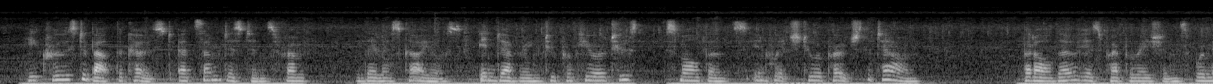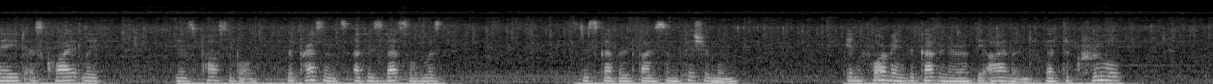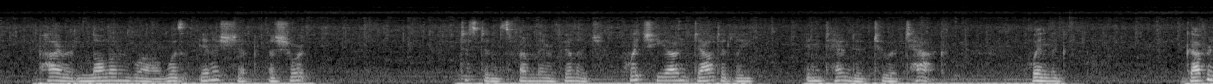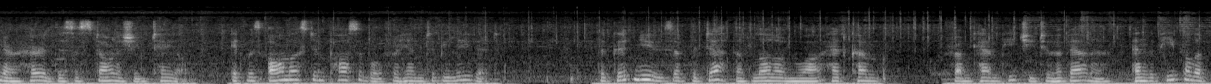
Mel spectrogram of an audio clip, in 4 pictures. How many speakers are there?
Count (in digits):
1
